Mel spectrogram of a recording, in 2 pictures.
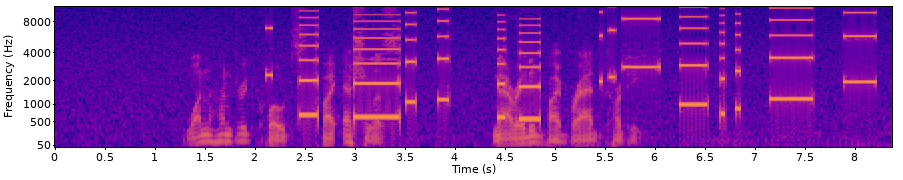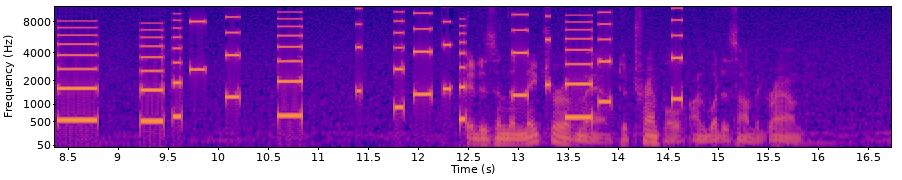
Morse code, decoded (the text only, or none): none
